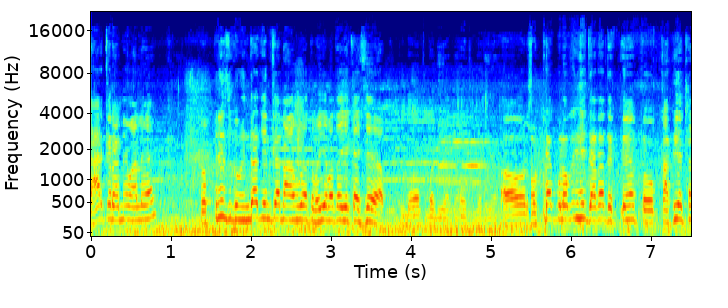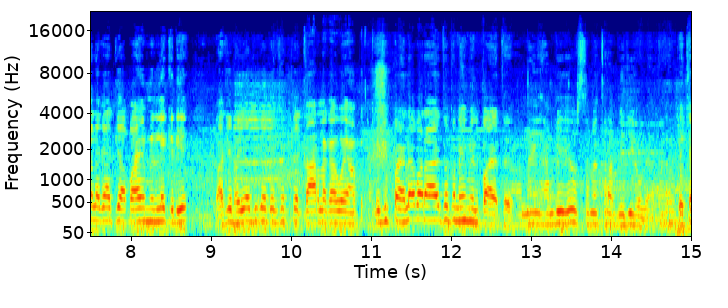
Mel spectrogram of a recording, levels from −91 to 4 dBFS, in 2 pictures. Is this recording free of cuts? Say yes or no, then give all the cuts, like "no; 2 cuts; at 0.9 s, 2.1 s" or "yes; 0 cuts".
no; 2 cuts; at 5.5 s, 10.9 s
